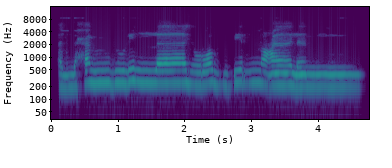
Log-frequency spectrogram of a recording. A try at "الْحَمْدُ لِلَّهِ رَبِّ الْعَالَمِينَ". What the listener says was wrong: الحمد لله رب العالمين بدون زيادة في المد.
